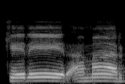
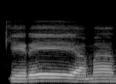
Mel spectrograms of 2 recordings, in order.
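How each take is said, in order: First: Said in the usual way. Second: "querer, amar" without final r, as queré, amá; imperative form. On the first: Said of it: "Munaña es querer". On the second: Shown as a demonstration. Teacher asking for the order form, "querer, amar" said as queré, amá. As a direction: stress the open endings of "querer, amar", dropping each r. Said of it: "frases de orden".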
